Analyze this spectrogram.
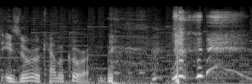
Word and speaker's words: Izuru Kamakura: Please, yeah, it's pronounced Izuru Kamakura.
